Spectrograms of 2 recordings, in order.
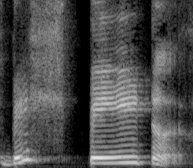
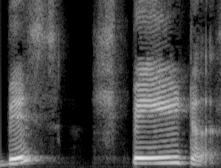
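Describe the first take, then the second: First: The stressed vowel is the umlaut sound. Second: The same.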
